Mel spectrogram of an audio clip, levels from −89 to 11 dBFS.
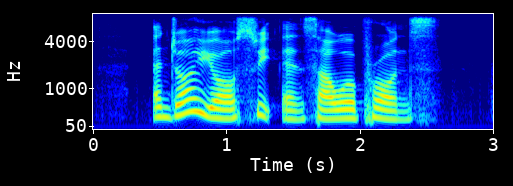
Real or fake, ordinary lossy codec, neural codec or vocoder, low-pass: real; none; none; 7.2 kHz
